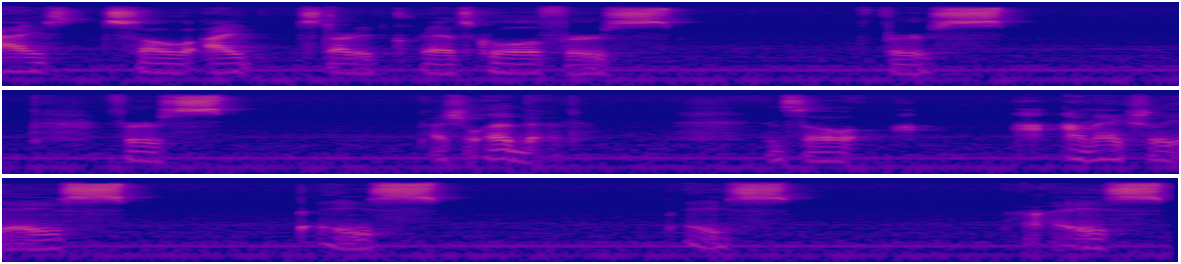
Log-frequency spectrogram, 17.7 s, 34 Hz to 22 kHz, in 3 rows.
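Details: 30-year-old man who has stuttered all his life, after 25 years of speech therapy, recorded before a two-week Hollins Communication Research Institute fluency program; stuttering.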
